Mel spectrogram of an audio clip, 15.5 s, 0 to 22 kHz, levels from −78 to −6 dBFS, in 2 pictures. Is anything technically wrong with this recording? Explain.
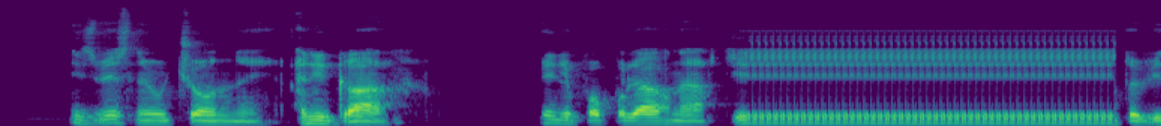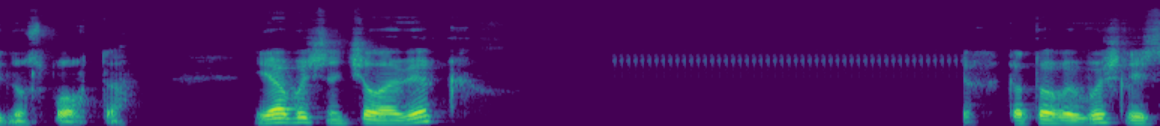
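Yes. A system hang loop appears twice, from 5.02 to 7.43 s and from 11.84 to 14.16 s. The system stalled while the playback hardware kept replaying its ring buffer, so one 46.4 ms piece, which fits a 2048-sample buffer, repeats about fifty times at 21.5 Hz. That produces a rattling, machine-gun stutter, and roughly two seconds of audio go missing each time. A dropout would leave silence, but here the same fragment repeats identically and at a perfectly steady rate.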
